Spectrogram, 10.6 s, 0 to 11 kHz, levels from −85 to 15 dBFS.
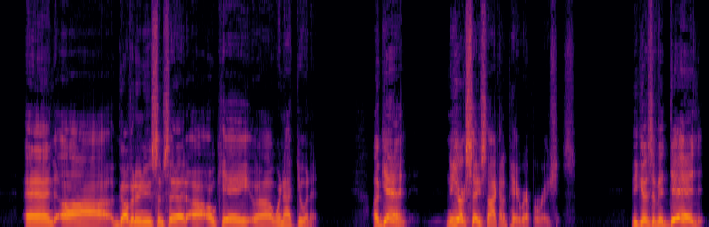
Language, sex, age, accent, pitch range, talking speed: English, male, 50-69, American, 150-210 Hz, 140 wpm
